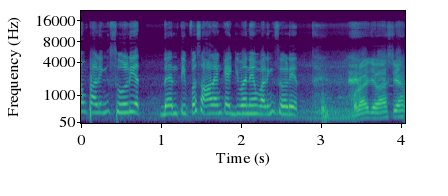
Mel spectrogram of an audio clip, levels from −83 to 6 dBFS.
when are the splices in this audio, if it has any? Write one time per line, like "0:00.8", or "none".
none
